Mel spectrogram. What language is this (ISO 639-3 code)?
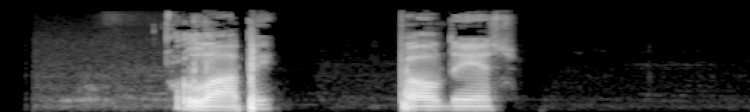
lav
